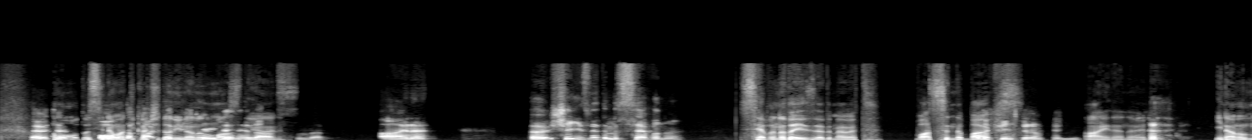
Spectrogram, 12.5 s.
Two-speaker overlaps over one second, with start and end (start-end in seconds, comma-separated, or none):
0.5-2.8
